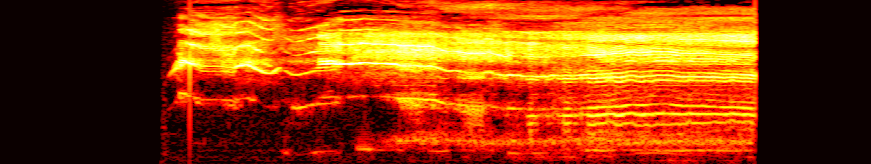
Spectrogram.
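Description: A shrill, high-pitched wailing cry, wavering in pitch for its first second and then held in a long drawn-out wail, cut off abruptly near the end.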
